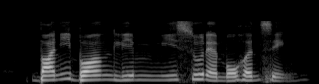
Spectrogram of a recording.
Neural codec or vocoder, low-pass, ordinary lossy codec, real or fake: codec, 16 kHz, 8 kbps, FreqCodec, larger model; none; none; fake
